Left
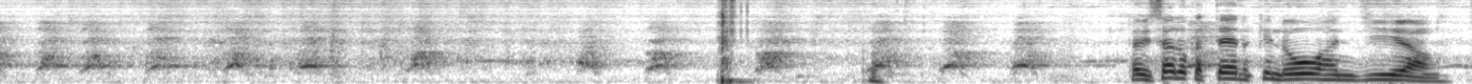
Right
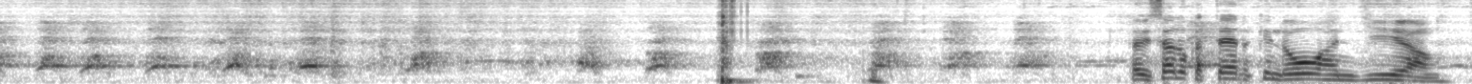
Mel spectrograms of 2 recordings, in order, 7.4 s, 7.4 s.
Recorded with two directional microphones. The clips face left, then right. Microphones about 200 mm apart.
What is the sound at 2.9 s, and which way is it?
Bow-wow, centre (ahead or behind).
